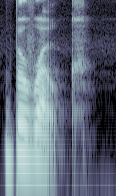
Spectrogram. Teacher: Two syllables with the stress on the second. It rhymes with spoke.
